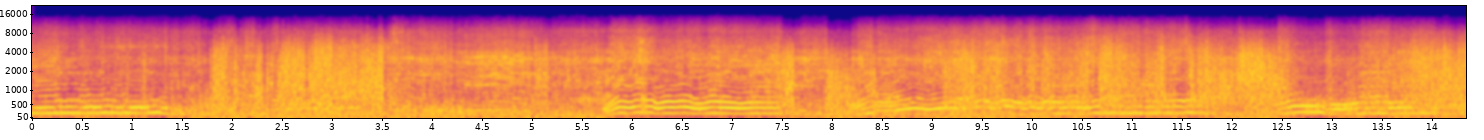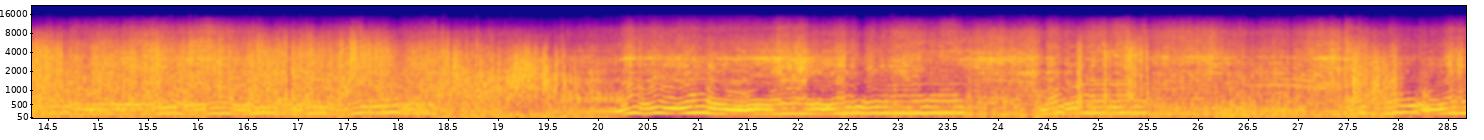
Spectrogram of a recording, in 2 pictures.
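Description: A dirt bike engine roars close by, revving up and down as gears shift.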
